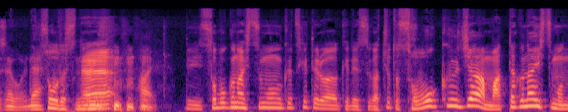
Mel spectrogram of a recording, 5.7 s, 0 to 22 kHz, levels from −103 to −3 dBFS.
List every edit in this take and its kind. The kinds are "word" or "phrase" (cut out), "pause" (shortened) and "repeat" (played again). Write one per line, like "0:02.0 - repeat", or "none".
0:03.8 - phrase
